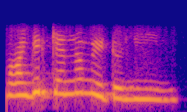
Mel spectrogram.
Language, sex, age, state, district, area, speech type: Goan Konkani, female, 18-30, Goa, Ponda, rural, conversation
